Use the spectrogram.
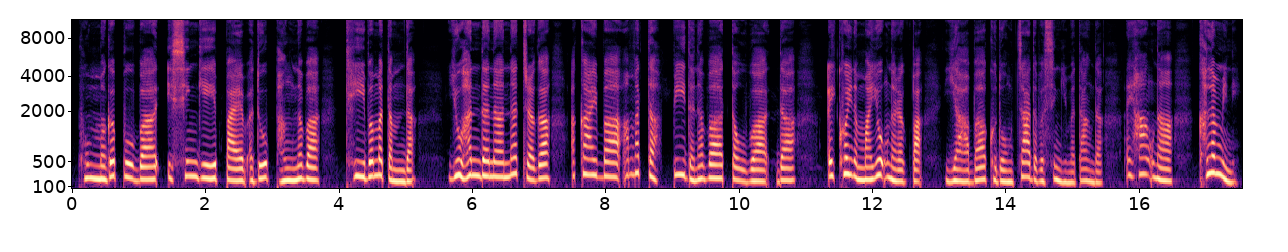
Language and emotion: Manipuri, fearful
